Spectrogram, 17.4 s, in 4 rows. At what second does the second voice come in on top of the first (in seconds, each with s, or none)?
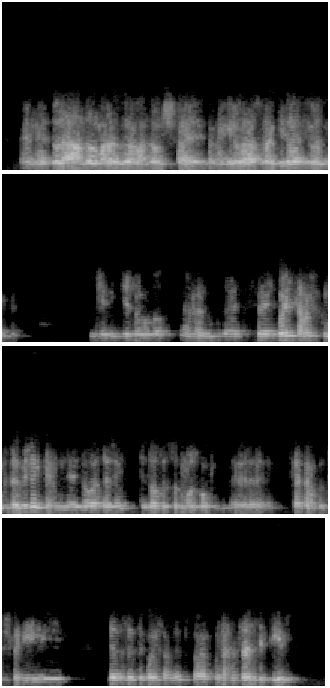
none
